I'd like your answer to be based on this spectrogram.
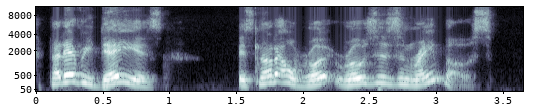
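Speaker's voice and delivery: normal talking voice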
